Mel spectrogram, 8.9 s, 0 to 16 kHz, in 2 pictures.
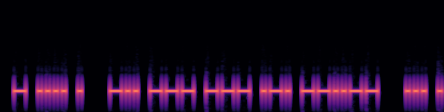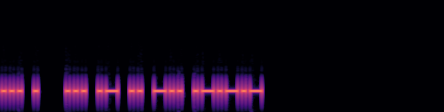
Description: Morse code, heard as a keyed tone, about 30 wpm, 700 Hz. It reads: THE DOOR, SHE SAID.
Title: Sentences from Top 1000 Words - Review Part 2 - 30wpm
